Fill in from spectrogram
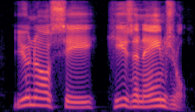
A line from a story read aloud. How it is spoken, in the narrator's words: Alan exclaimed and smiled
